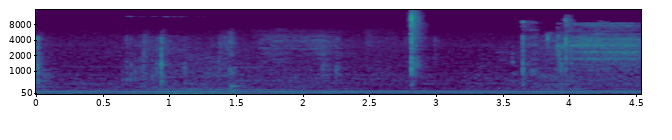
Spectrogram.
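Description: Small scattered clicks and taps of hands working on an opened MacBook Air, with one sharper click about three seconds in and a brief rustle near the end, over a steady low hum.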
